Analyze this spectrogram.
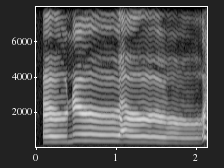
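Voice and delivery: put-on very slow, high, loud "Oh, no, er" in an Australian accent. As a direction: drag every vowel out, broad Australian. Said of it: "like Australian".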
